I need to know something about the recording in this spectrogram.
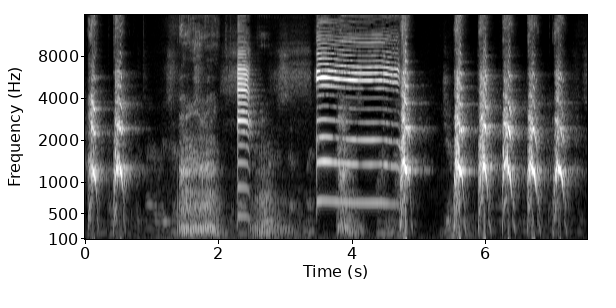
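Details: Knuckles, a Jack Russell terrier puppy, facing a giant gummy bear: two sharp yapping barks, a quick high whine, a long drawn-out whimper, then a rapid run of six shrill barks.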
